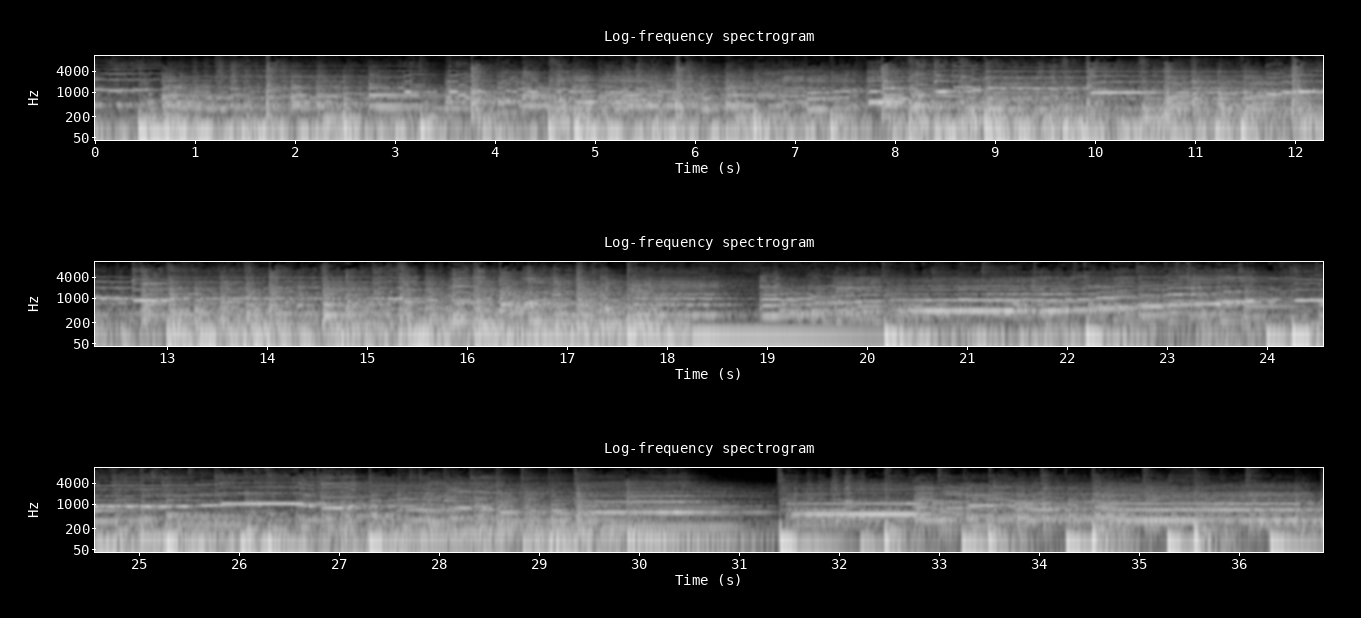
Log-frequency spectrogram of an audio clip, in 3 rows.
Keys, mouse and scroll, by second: 0.6 click, 3.1-3.5 scroll down 4, 3.9-4.3 scroll up 2, 5.0-5.3 scroll up 2, 5.9 click, 6.8 click, 8.6-9.2 scroll down 1, 9.5-9.9 scroll up 1, 10.3 scroll up 1, 10.8 scroll down 1, 11.5-12.2 scroll down 3, 12.5-12.8 scroll up 2, 14.0-14.7 scroll up 4, 14.9-16.2 scroll down 8, 16.6 scroll down 2, 17.2-17.6 scroll down 2, 17.9 scroll up 2, 19.6 click, 21.6 click, 23.2 click, 24.4 0, 26.1 click, 27.0 -, 28.3 x, 28.9 0, 31.3 click, 32.5 x, 33.0 1, 33.8 click, 35.1-36.8 drag.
